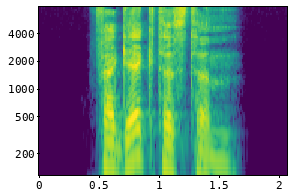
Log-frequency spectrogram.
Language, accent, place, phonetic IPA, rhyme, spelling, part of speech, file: German, Germany, Berlin, [fɛɐ̯ˈɡɛktəstəm], -ɛktəstəm, vergagtestem, adjective, De-vergagtestem.ogg
- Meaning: strong dative masculine/neuter singular superlative degree of vergagt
